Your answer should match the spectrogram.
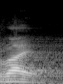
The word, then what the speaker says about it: Rai: क्या स्पेलिंग था? RAI। Typhoon का क्या नाम था? राई, यानी राय। तो इस टाइफून का नाम क्या हो जाएगा? टाइफून राय। जैसे धनपत राय वैसे ही हो गया टाइफून राय।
